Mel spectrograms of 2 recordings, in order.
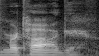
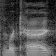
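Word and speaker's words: Murtagh: I thought it was Murtag, yep. But it's Murtag. – Murtag. – Yeah, I get what you're saying. – It's Murtag.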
